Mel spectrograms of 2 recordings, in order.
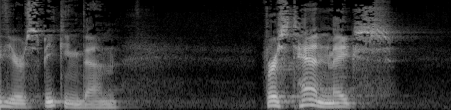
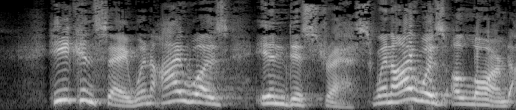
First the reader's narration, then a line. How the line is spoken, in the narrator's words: I cried out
